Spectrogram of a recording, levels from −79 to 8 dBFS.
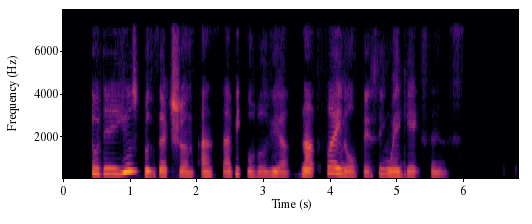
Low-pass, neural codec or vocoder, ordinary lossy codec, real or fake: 7.2 kHz; codec, 16 kHz in and 24 kHz out, 0.9 kbps, LongCat-Audio-Codec, four codebook decoder; none; fake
